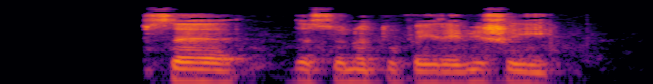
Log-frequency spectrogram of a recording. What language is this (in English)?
Pashto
